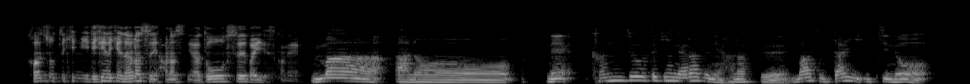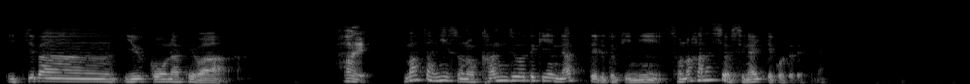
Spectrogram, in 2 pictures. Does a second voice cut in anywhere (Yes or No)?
No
